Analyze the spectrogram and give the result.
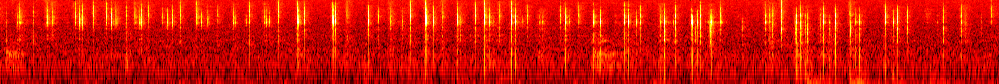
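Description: Long acrylic nails tap and scratch the tortoiseshell plastic frame and brown tinted lenses of small, hollow-framed cat-eye sunglasses held in both hands. The result is a quiet, rapid, irregular stream of many sharp, bright clicks with almost no ring and little low end, plus occasional soft scratchy rubs.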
